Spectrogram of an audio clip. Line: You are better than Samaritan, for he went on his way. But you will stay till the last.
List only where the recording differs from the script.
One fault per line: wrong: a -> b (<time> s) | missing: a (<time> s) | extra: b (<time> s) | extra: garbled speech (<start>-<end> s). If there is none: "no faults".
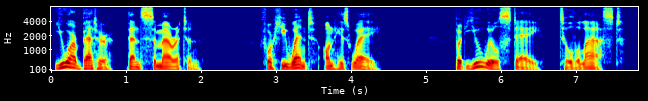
no faults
